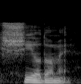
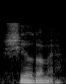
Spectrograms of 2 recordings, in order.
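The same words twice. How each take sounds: First: It is said as four separate even syllables. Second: It is said as four separate even syllables.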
